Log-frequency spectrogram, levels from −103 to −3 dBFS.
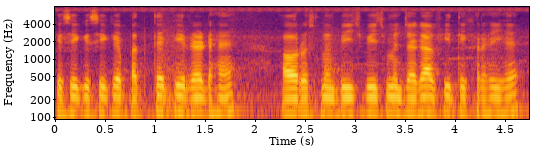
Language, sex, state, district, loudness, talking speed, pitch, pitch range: Hindi, male, Uttar Pradesh, Lucknow, -20 LUFS, 215 wpm, 110 Hz, 105-115 Hz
